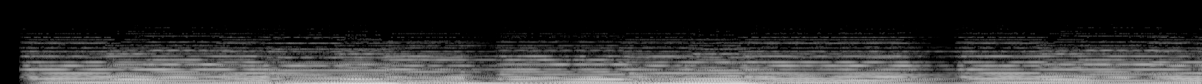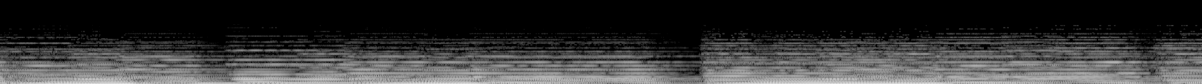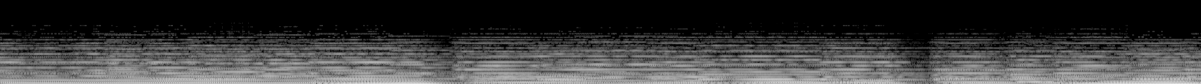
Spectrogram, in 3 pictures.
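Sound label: Pipe, Pipe Organ, Music Backing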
